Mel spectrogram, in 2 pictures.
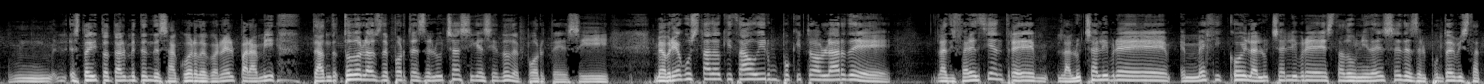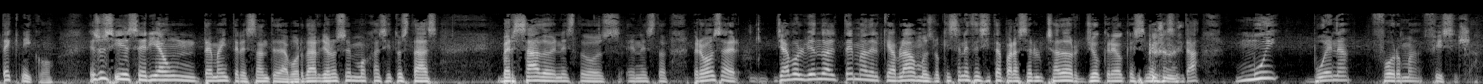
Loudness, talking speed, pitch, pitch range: -15 LUFS, 190 wpm, 170 Hz, 145-190 Hz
